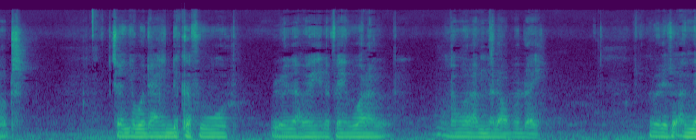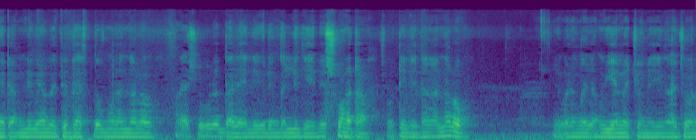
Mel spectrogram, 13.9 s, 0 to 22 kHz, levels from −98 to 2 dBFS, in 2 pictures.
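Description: Right after "nelaw bu", at 5.34–5.40 s, and again at 10.36–10.40 s, there's damaged data in the compressed stream: corrupted frames throw the decoder off sync, giving a short glitch.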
